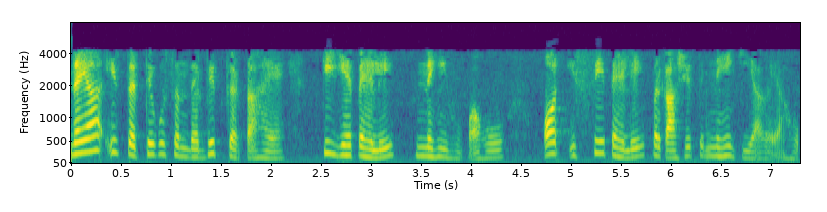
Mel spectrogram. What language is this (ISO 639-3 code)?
hin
